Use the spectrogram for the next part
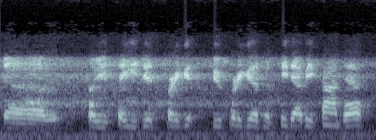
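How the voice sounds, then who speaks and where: A man's voice: mid-range voice, fairly even intonation, phone-quality sound. Man on a static-filled radio receiver. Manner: halting, many fillers and restarts, friendly. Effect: heard over a shortwave radio with static. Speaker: amateur radio net operator. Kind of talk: casual on-air radio chat with call signs.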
